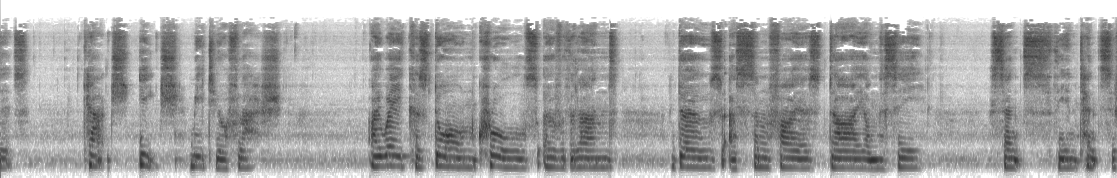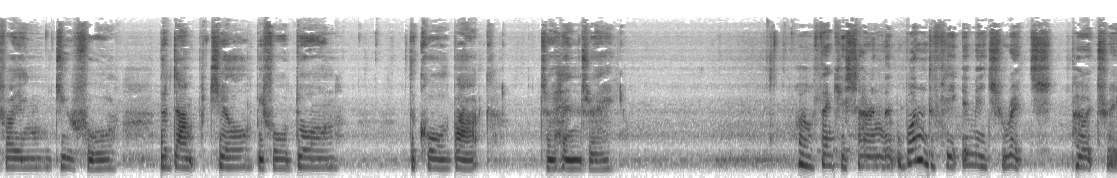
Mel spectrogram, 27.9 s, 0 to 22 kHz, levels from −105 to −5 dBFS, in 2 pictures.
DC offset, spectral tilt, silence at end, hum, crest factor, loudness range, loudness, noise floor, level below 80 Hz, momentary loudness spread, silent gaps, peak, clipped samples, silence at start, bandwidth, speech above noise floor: under 0.1%; -1 dB/octave; 0 s; none; 20 dB; 6 LU; -27 LUFS; -56 dBFS; under -90 dBFS; 14 LU; none; -10 dBFS; under 0.1%; 0 s; 15.5 kHz; 27 dB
